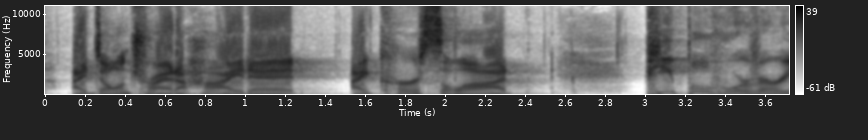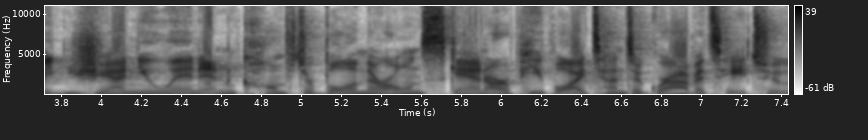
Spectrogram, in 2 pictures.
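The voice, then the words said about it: Thick New York accent. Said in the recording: “I have a very thick New York accent.”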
